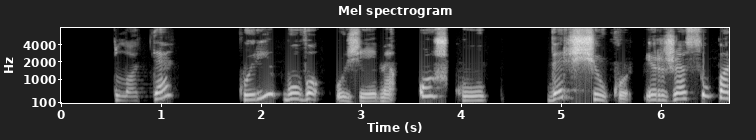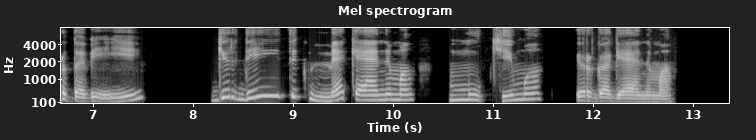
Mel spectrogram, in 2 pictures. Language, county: Lithuanian, Šiauliai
